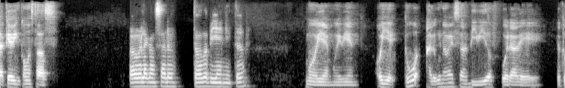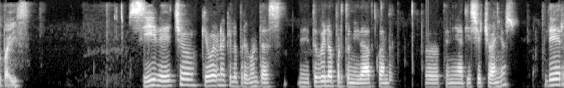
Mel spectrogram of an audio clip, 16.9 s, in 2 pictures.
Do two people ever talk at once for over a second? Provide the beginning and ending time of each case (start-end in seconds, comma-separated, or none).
none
